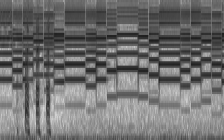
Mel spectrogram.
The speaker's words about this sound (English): Since I went to the effort of making these polyphonic ringtones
